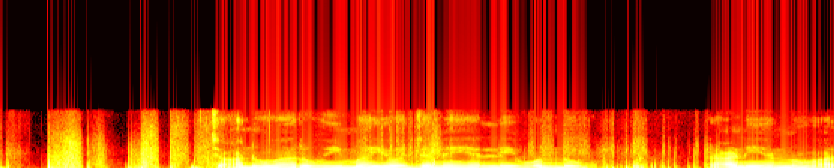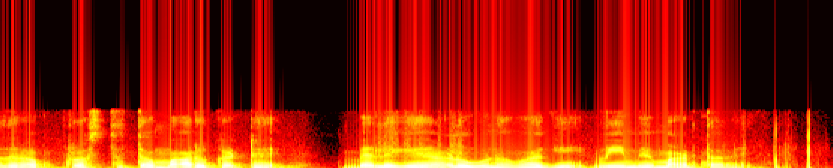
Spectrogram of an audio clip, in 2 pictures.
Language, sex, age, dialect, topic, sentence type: Kannada, male, 25-30, Mysore Kannada, agriculture, statement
